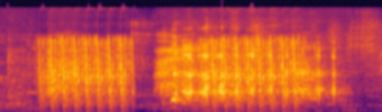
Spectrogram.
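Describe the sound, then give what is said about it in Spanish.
Two bursts of rapid automatic gunfire sound effects, like a machine gun, each a fast, evenly spaced string of loud shots, separated by a brief pause. “Voy a poner balazos en su”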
